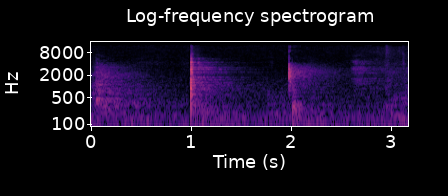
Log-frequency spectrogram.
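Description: Snooker balls click together.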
